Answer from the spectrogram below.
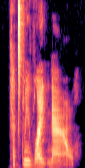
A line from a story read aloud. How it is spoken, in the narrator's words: Kim snapped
